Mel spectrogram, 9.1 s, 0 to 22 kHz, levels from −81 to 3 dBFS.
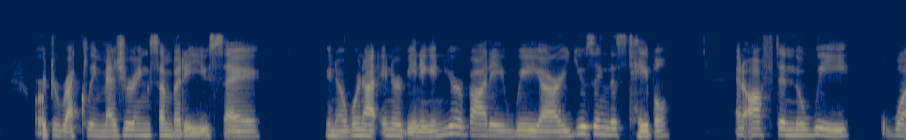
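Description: At 0.40 to 0.44 s, just before "directly measuring somebody", concealed Bluetooth headset packet loss patches a 37.5 ms gap. The receiver repeats recent waveform. It sounds like a short buzzy tone, which fits about five lost frames. At 2.14 s, a 15 ms loss of two frames is patched the same way.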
